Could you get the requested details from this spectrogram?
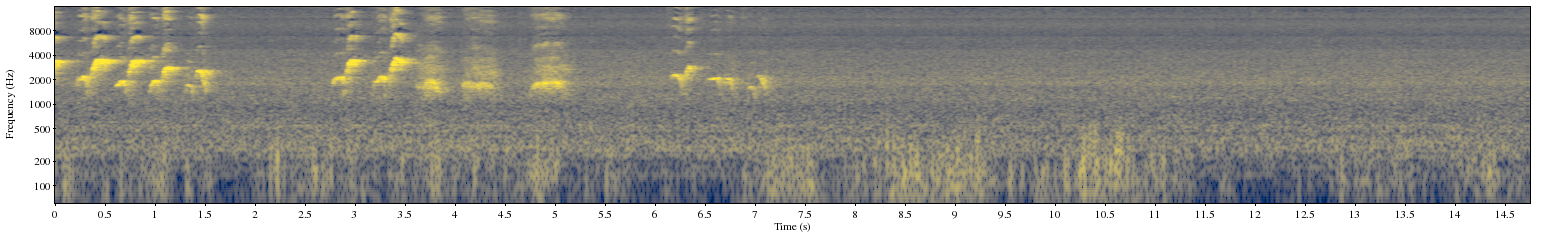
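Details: Cuckoo calling in short bursts of bright, sharp chirping notes, several quick clusters in the first seven seconds that step slightly downward, followed by a steady low background rumble with no further calls.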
